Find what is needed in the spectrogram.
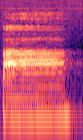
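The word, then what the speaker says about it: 八: this is our volcano pronunciation is sounds like the goat right ba right that's your number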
